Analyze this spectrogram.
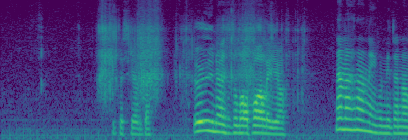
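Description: A plastic candy wrapper crinkles as hands tear it open.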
